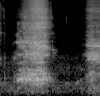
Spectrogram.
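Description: A man's breathing close to a microphone: two soft breaths, the second starting just under a second after the first ends.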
